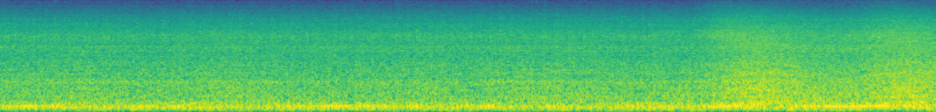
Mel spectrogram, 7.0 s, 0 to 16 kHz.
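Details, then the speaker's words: 1964 Chevy Bel Air with replacement 350 small-block V8, after sitting for years: steady fairly fast lopey idle held at 800–1000 rpm, otherwise it stalls; idle set to keep it running; high idle. "it doesn't want to come down it's got to stay 800 to 1000 RPM or it just stalls out"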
